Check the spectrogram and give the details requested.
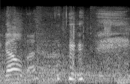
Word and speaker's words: Gouda: Gouda, pero al parecer no se dice Gouda, se dice Gouda.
